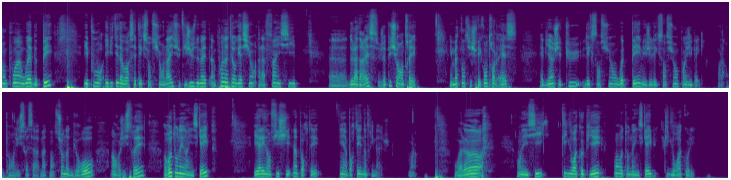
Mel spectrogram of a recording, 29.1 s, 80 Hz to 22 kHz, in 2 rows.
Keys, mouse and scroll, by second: 1.4 Escape, 2.1 click, 3.2 click, 4.5 shift+,, 5.5-7.0 drag, 8.2 Return, 9.7 ctrl+s, 10.8 click, 15.7 click, 16.6 click, 18.3 click, 19.1 click, 20.1 click, 20.8 click, 22.6 click, 23.3 Escape, 24.2 click, 24.9 right click, 26.0 click, 26.5 alt+Tab, 27.2 right click, 28.0 click.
